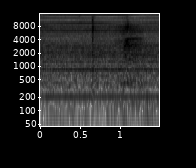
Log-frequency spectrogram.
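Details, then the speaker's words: Non-working Neo Geo 4-slot arcade cabinet in test mode: a faint, constant electrical buzz with a low hum underneath that never changes, source unknown. "And you can still hear the buzzing. I don't know where that's coming from."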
